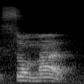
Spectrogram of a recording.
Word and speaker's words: sommar: Like say sommar. Sommar. Awesome. And it's like how you spell it. It's like almost the same.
